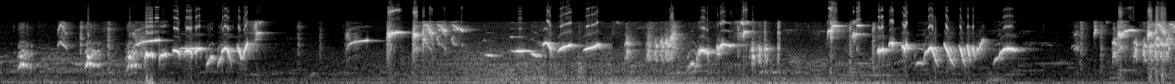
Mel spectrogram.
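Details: White-rumped shama in full song with a rich, varied medley of clear whistles, upslurred notes, chattering trills and clicks, given in bursts separated by short pauses, with a faint low hum behind.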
